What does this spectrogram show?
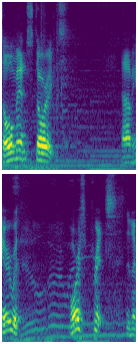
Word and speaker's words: Maurice: I'm here with Maurice Pritz. Did I pronounce it correct? Yep. Wow! My mother spelled it Maurice, and she called me Morris.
